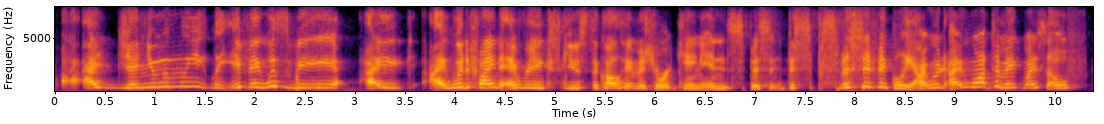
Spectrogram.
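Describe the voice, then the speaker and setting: A young woman with a very high voice talks casually as a guest on a call. She teases and often repeats phrases for emphasis. The audio is slightly muffled and lo-fi. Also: expressive, moderate pace, few pauses. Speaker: guest co-commentator. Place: indoors on a Discord call.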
